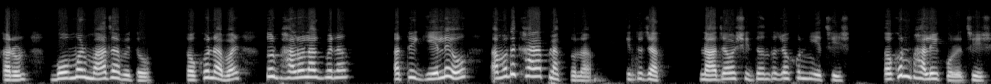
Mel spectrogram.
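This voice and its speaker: A woman's voice: high voice, expressive, quick pace, dry recording, studio quality. A woman voicing a sly, needling old grandmother in a retold serial.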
